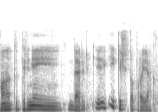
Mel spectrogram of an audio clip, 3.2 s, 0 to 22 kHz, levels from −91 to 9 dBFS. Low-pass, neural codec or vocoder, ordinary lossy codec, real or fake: 7.2 kHz; codec, 16 kHz, 16 kbps, FreqCodec, smaller model; Opus, 24 kbps; fake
